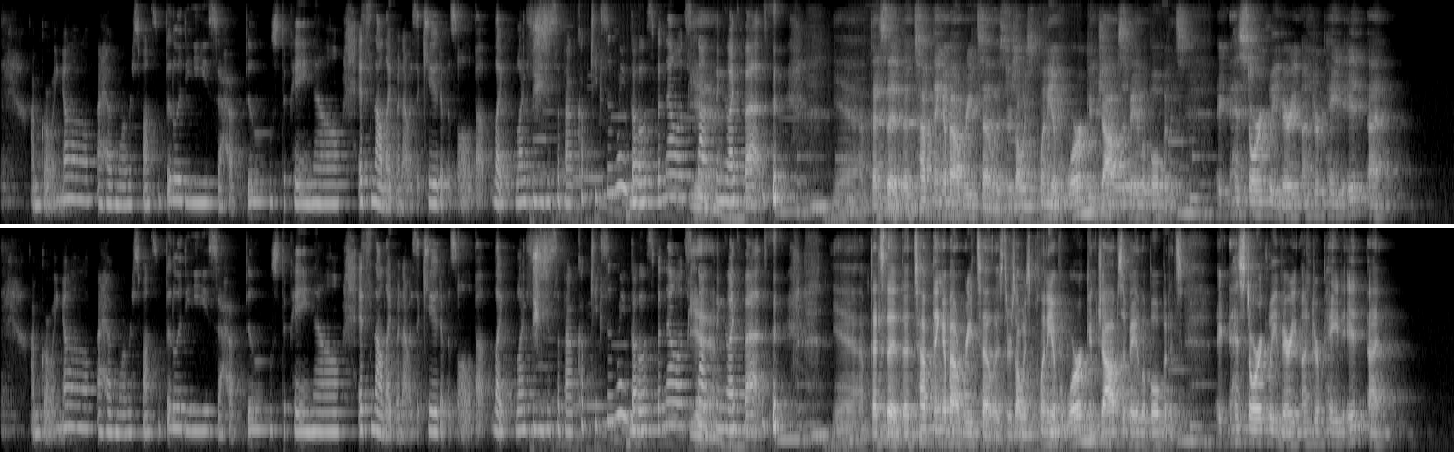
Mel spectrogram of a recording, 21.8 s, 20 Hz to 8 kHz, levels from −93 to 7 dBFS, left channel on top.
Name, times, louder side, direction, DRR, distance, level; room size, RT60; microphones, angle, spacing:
voice 1, 0.0-12.1, right 1 dB, 5° right, 5 dB, 0.5 m, -33 dB
sound 1, 7.9-18.2, left 1 dB, 75° left, 1.0 m, -42 dB
voice 2, 10.3-10.7 12.1-20.7, right 4 dB, 80° right, 7 dB, 1.2 m, -27 dB
9.9 x 6.3 x 6.6 m, 0.95 s
head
